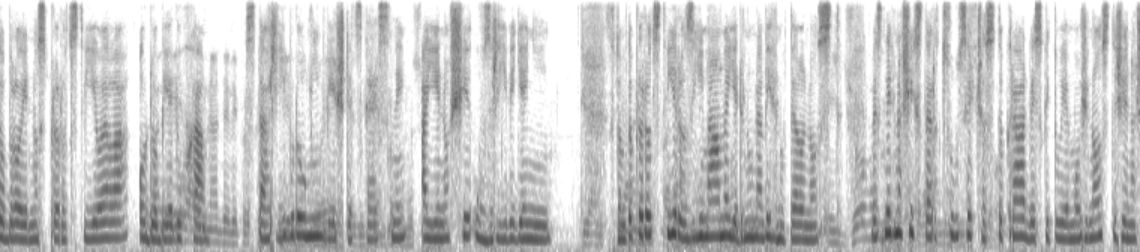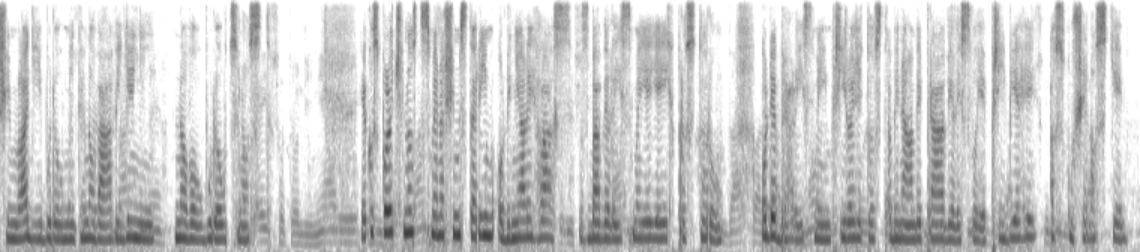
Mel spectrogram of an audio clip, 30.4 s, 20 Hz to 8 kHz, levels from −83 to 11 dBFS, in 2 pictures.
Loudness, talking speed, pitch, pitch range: -25 LUFS, 125 wpm, 185 Hz, 175-200 Hz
